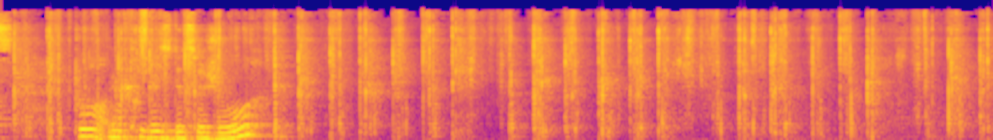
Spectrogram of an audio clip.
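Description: Playing cards are shuffled with quick, dry riffling clicks.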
